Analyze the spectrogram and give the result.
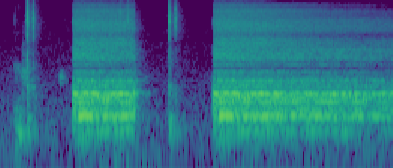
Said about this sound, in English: it sounds like this before it was reversed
